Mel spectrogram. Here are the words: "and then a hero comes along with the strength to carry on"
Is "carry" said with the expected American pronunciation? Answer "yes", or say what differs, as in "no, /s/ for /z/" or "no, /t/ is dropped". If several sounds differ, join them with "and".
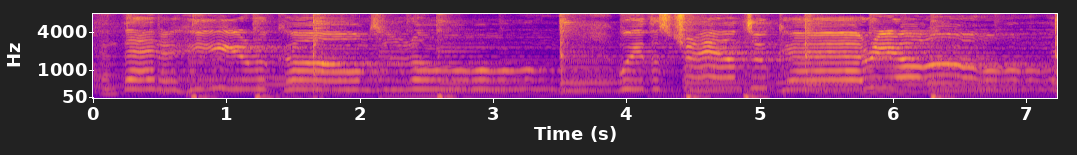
yes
